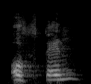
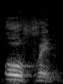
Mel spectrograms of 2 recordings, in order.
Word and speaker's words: often: Duha di ay kapagi ang pag-pronounce, meaning often or often. Kung imong is-silent ang T, mahimo ka ng often, sama sa soften, fasten, o listen.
